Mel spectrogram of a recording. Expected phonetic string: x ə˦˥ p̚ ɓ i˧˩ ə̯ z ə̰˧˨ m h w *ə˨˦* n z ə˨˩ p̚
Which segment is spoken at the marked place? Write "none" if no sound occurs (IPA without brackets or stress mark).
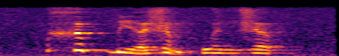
ə̤˨˩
